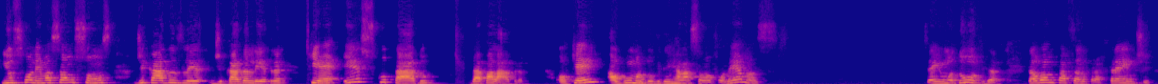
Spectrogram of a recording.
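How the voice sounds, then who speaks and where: Woman teacher, kinda high voice, online class for kids, keeps asking if they got it. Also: lively intonation, unhurried, a bit bright. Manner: patient, asks frequent check-in questions. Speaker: primary school teacher.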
